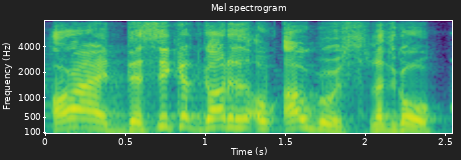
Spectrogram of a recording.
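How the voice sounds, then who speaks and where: Casting: male streamer, twenties, high voice, casual speculative commentary, faint music behind. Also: animated, normal speed. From Slovenia. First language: Slovenian. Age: 20s. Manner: musing aloud, speculative, repetitive. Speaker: game livestreamer. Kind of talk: casual live reaction commentary.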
